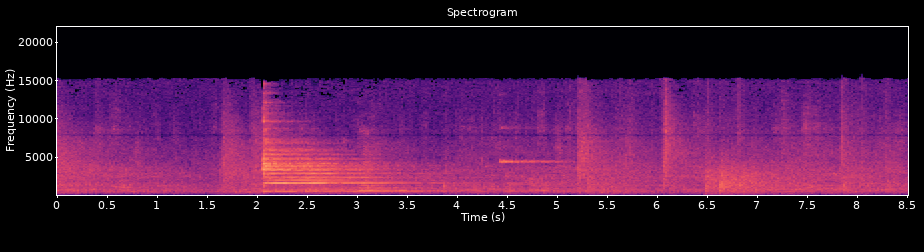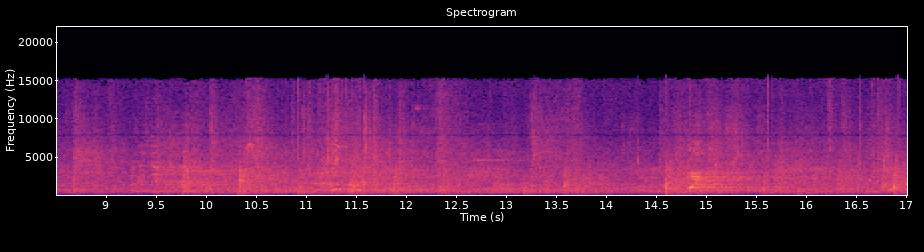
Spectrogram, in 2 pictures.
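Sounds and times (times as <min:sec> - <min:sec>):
murmur of voices: 0:00.0 - 0:17.0
boxing ring bell: 0:02.1 - 0:04.8.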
